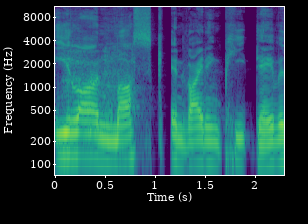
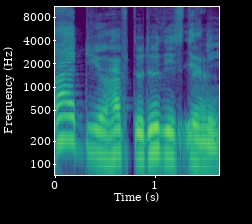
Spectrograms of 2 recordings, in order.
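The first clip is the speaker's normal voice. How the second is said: ghostly voice; 3 semitones higher than usual. Joking about doing a South African accent: imitating Nelson Mandela's spirit. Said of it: "Nelson Mandela's spirit, he goes".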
